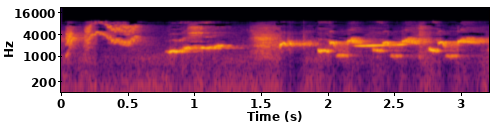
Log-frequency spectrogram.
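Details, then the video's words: Oriental magpie-robin with varied loud song: a high swooping phrase, a short pause, then a series of clear whistled notes jumping between pitches in quick succession. "Burung kacer"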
